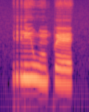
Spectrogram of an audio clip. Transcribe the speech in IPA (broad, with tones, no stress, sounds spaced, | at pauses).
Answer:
r ĩ˦ w ũ˨ p ɛ˨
